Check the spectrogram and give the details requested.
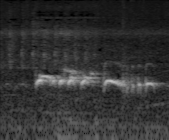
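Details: Local zebra dove song meant to prompt other birds into singing: two closely spaced, rippling coo phrases, the first longer and slightly descending, the second a shorter trill ending in a brief note.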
